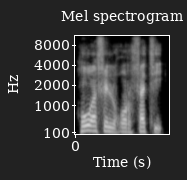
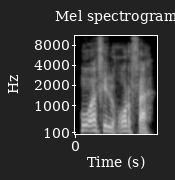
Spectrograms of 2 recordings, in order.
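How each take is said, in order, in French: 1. Le dernier mot se termine par une syllabe ti ajoutée. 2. Le dernier mot se termine par un a bref. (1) "si tu vas continuer, tu vas prononcer le ta" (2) "si tu t'arrêtes à Ghurfa, ... Donc tu prononces le ha"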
